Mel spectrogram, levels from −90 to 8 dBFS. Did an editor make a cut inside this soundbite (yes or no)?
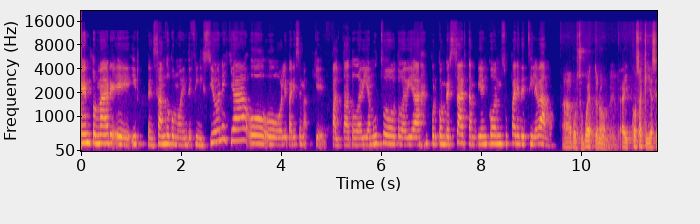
yes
